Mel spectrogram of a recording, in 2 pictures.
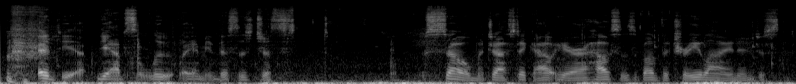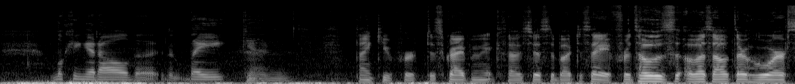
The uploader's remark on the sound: This episode we record out on our quarterdeck on the first nice day we have seen lately.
